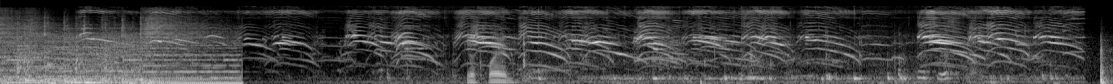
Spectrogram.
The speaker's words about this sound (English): Kitties. Is that? Those are meowing kittens. Uh-huh. Kitties. Meow, meow, meow.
